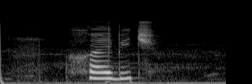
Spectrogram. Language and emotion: Russian, neutral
